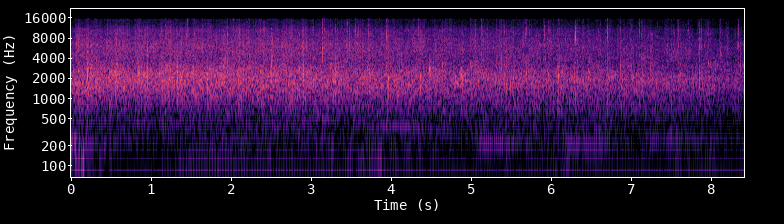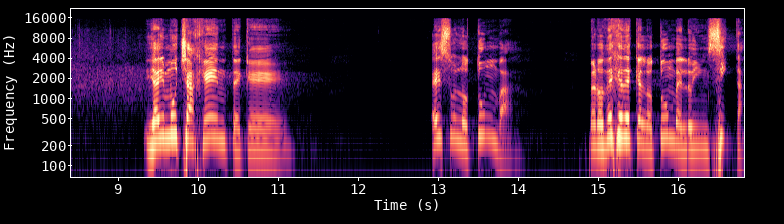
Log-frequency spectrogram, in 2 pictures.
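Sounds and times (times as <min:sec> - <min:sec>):
congregation applauding: 0:00.0 - 0:10.0
speech: 0:09.4 - 0:11.2, 0:12.9 - 0:14.0, 0:14.9 - 0:16.8.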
